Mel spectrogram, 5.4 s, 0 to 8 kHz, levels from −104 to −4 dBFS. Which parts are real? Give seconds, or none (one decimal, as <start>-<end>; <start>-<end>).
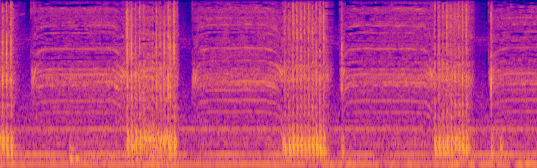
0.0-0.9; 1.7-5.4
